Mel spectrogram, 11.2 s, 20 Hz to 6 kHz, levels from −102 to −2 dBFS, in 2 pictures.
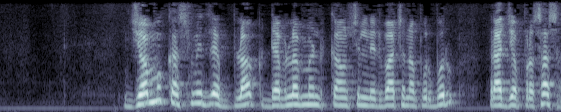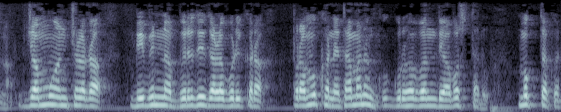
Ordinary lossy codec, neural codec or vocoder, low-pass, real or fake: Opus, 64 kbps; none; 5.4 kHz; real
